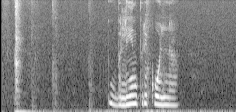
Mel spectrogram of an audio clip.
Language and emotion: Russian, neutral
